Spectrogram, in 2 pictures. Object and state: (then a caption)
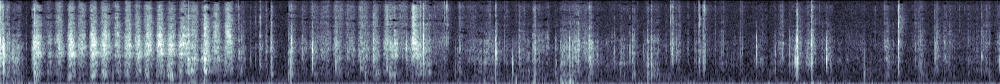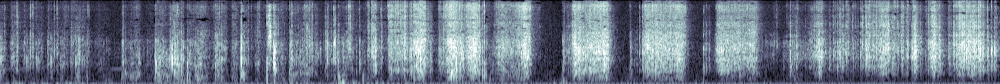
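Velcro catch paddle with plastic rim. A round velcro catch paddle with a pink plastic rim is turned in the hands while fingertips and nails scratch and rub its felt/velcro face and rim. The result is dense, dry, crackly scratching with bright rasping bursts and almost no low end, growing louder and busier in the second half.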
